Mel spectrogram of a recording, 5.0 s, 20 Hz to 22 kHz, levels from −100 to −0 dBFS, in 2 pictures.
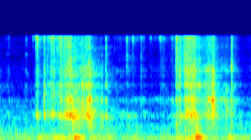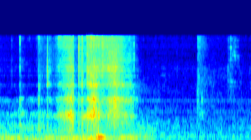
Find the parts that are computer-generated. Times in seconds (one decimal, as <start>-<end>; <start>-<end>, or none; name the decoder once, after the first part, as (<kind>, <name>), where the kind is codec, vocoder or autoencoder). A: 1.2-3.9 (codec, SNAC)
